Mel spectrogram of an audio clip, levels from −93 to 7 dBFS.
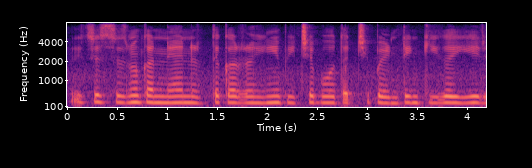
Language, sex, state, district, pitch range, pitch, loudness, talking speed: Hindi, female, Jharkhand, Jamtara, 215-230 Hz, 220 Hz, -23 LUFS, 215 wpm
